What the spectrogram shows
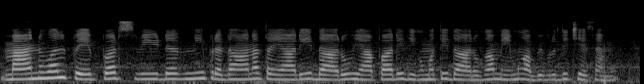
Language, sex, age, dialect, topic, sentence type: Telugu, female, 18-24, Central/Coastal, agriculture, statement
